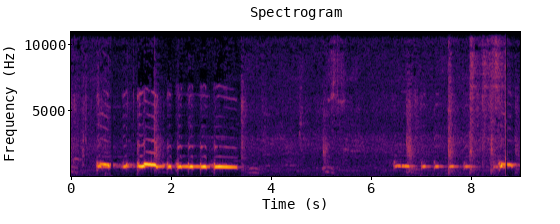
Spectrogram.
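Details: Zebra dove of the Bangkok type giving a lure song to trigger other doves: bursts of quick, staccato coos with small upward swoops, a quiet gap of about three seconds, then softer repeated notes ending in a rising phrase.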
